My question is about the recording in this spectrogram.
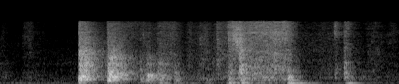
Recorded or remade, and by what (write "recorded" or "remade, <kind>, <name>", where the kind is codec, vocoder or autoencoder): recorded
